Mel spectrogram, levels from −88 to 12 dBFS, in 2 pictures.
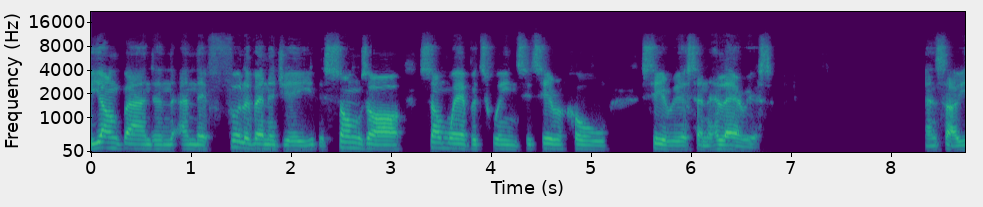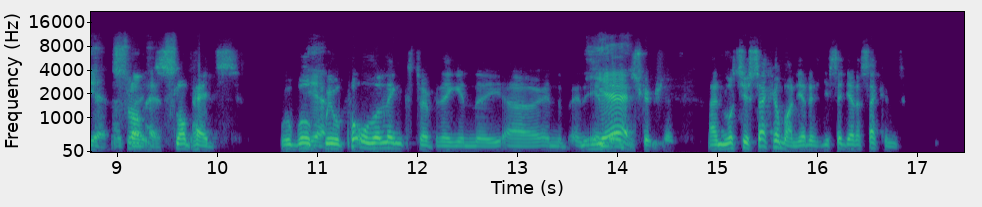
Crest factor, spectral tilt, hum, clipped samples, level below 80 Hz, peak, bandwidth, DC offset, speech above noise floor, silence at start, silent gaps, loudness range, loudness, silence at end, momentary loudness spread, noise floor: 20 dB; -3 dB/octave; none; under 0.1%; -64 dBFS; -6 dBFS; 12 kHz; under 0.1%; over 65 dB; 0 s; 7.07-7.30 s, 7.38-8.33 s, 10.32-10.63 s; 5 LU; -25 LUFS; 0.7 s; 11 LU; under -90 dBFS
